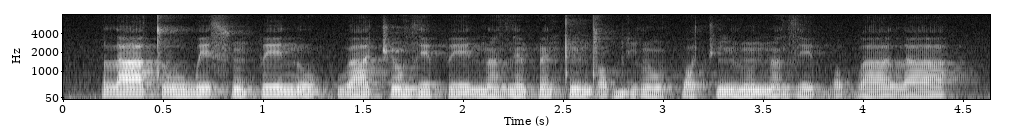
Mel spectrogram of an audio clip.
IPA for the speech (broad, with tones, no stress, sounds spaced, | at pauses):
l aː˦ t oː˧ w e˦ s ũ˨ p eː˦ n oː˨ kʷ aː˨˦ t͡ʃ ɔ̃˦ z e˦ p eː˧ n ã˨ z ɛ̃˧ p ɛ̃˦ t ĩ˦ d ɔ˦˨ b i˨ l ɔ̃˨ k͡p ɔ˨ t͡ʃ ĩ˦˨ l ũ˦ n ã˨ z e˨ b ɔ˨ b aː˧ l a˦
